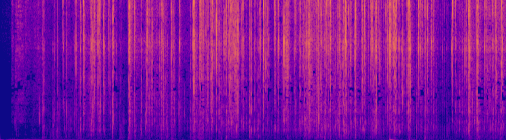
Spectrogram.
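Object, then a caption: Foil-lined plastic snack bag. A small sealed orange foil-lined plastic pouch of Lucky mini date cookies, full and soft-filled, is held in both hands while fingertips squeeze and rub it. This produces a steady stream of bright, crisp crinkling and crackling with sharp, quickly fading snaps and almost no low end.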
